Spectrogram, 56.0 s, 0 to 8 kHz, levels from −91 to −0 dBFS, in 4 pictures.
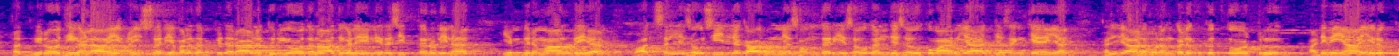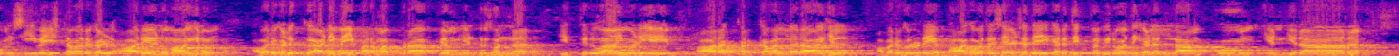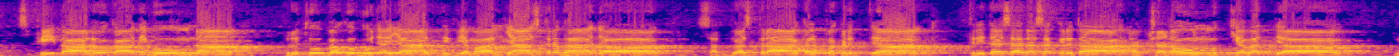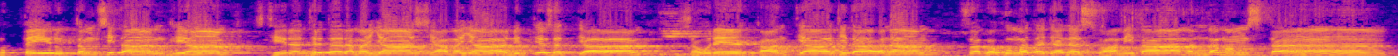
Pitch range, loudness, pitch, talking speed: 195-220 Hz, -12 LUFS, 215 Hz, 45 wpm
